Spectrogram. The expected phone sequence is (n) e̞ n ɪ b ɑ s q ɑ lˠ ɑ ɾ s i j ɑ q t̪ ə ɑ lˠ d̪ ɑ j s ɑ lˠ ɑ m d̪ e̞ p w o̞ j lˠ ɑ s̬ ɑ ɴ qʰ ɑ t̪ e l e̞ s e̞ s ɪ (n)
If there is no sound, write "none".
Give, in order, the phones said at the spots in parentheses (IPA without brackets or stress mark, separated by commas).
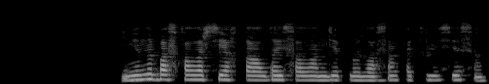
m, ŋ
